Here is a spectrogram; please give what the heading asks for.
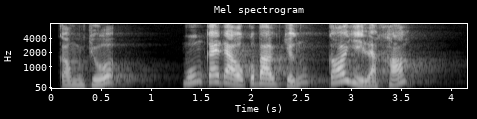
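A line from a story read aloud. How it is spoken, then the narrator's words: Raised, bold voice. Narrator (Vietnamese): Bao đại nhân cao giọng nói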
